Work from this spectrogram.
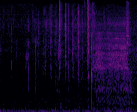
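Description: Quick, light keystrokes patter on a computer keyboard as a marker name is typed, a close, quiet run of clicks over a faint hum.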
